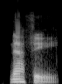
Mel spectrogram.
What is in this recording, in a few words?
"Naffy", American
